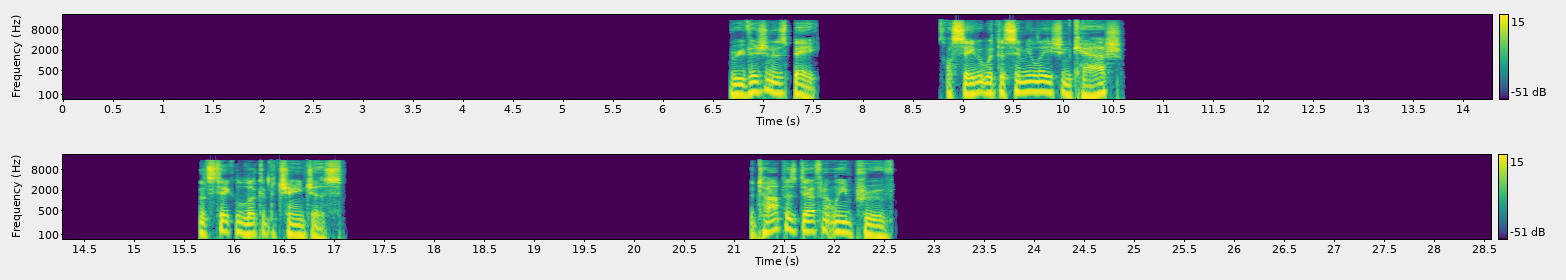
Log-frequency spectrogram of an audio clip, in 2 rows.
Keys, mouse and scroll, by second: 0.1 middle click, 1.0 click, 2.1-5.8 drag, 9.7-11.2 drag, 17.9 click.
